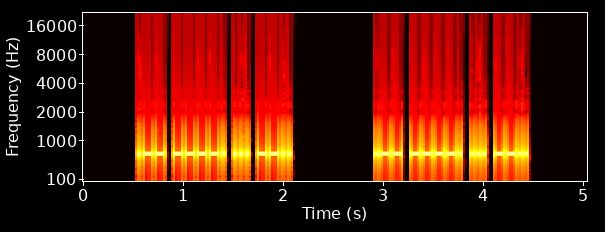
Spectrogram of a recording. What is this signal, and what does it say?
Morse code, heard as a keyed tone, about 37 wpm, 700 Hz. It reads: W9SZ W9SZ
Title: Call Signs Repeated 3x - 40wpm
